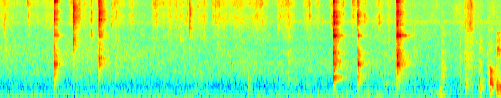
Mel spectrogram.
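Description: Metal scissor blades clinking against a glass jar while pressing steel wool down into it. There are three sharp taps about a second in and three more around seven seconds in.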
